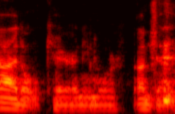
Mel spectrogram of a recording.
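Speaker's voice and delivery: deflated, given-up, defeated, resigned voice. Giving up on predicting the Iron Bowl: sounding defeated. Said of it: "why you sound so defeated".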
